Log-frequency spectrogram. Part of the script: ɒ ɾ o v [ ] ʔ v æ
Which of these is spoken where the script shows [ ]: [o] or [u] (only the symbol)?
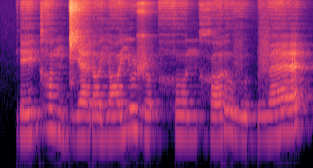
u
